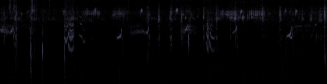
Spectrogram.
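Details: Grey francolin chicks foraging and dust-bathing on sandy ground. Brief high peeps and thin squeaks sound every second or so over scratchy rustling, with a faint high whine in the background.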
